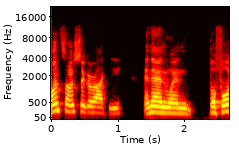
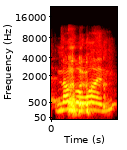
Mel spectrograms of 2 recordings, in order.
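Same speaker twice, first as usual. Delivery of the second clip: slow, higher, through real laughter; laughing; 4 semitones higher, 5 dB louder, slower than usual. Real, not acted. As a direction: draw it out while cracking up. Both hosts laughing at scene.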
